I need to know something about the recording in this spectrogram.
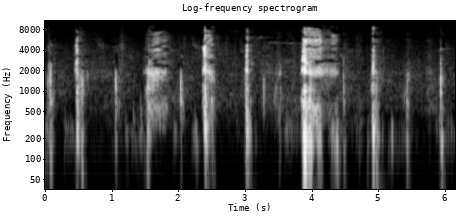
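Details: About a dozen short, dry cough bursts, some doubled, with brief gaps between them: a coughing attack while walking outdoors near the end of a walk. The person usually has to stop and sit or kneel during attacks but kept walking.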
